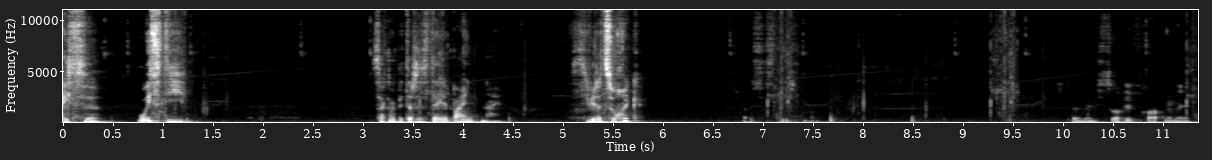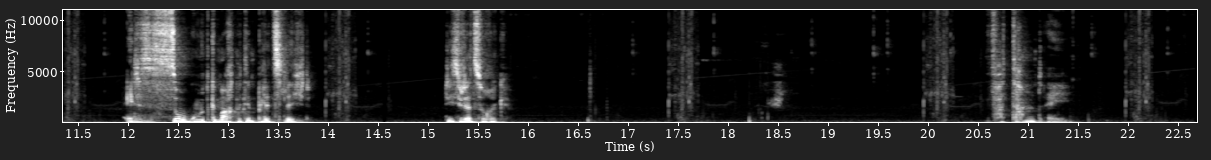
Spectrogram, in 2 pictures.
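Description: A young man talks and exclaims loudly into a microphone in short bursts.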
